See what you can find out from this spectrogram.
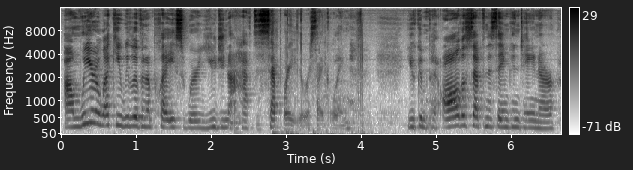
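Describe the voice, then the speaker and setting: A woman with a fairly high voice speaks as a teacher to young children. She moves between reading a picture book aloud and chatty asides, keeping her wording simple and often tagging on short check-in questions. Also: a little fast, slight background noise.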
